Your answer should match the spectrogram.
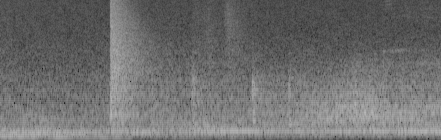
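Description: Quiet room tone with a faint low hum, broken by one sharp click about a second in and a few much fainter ticks after it.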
